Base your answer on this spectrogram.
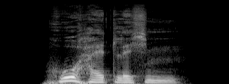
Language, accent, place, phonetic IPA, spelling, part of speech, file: German, Germany, Berlin, [ˈhoːhaɪ̯tlɪçm̩], hoheitlichem, adjective, De-hoheitlichem.ogg
- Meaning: strong dative masculine/neuter singular of hoheitlich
